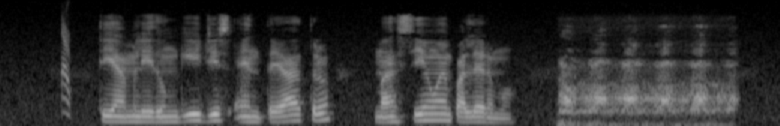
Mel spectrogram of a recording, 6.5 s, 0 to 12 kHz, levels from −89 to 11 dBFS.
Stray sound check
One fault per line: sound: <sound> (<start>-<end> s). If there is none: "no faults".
sound: chirp (0.5-0.6 s)
sound: bark (4.6-6.2 s)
